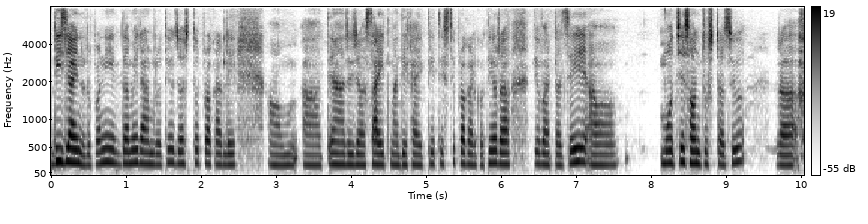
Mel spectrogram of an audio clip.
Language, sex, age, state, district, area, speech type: Nepali, female, 18-30, West Bengal, Kalimpong, rural, spontaneous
